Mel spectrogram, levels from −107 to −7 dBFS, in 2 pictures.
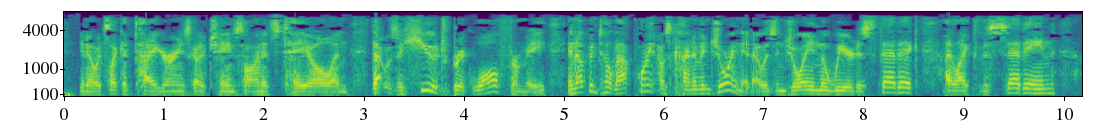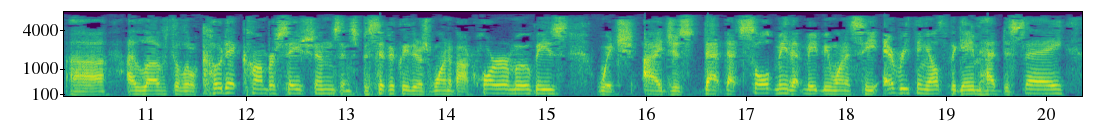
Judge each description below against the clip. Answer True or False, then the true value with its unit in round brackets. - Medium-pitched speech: False (130 Hz)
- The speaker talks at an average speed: False (240 wpm)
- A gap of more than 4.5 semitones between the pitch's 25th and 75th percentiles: False (4.2 semitones)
